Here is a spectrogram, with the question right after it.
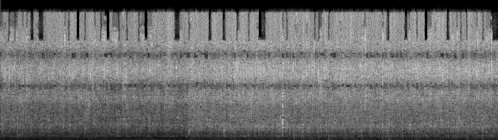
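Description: Fish frying in hot oil in a home kitchen, with a steady, dense sizzle and crackling oil spatters that carry on unbroken and fairly loud throughout.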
